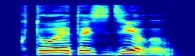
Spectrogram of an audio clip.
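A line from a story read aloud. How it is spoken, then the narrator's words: Growled. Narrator (Russian): Прорычал он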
